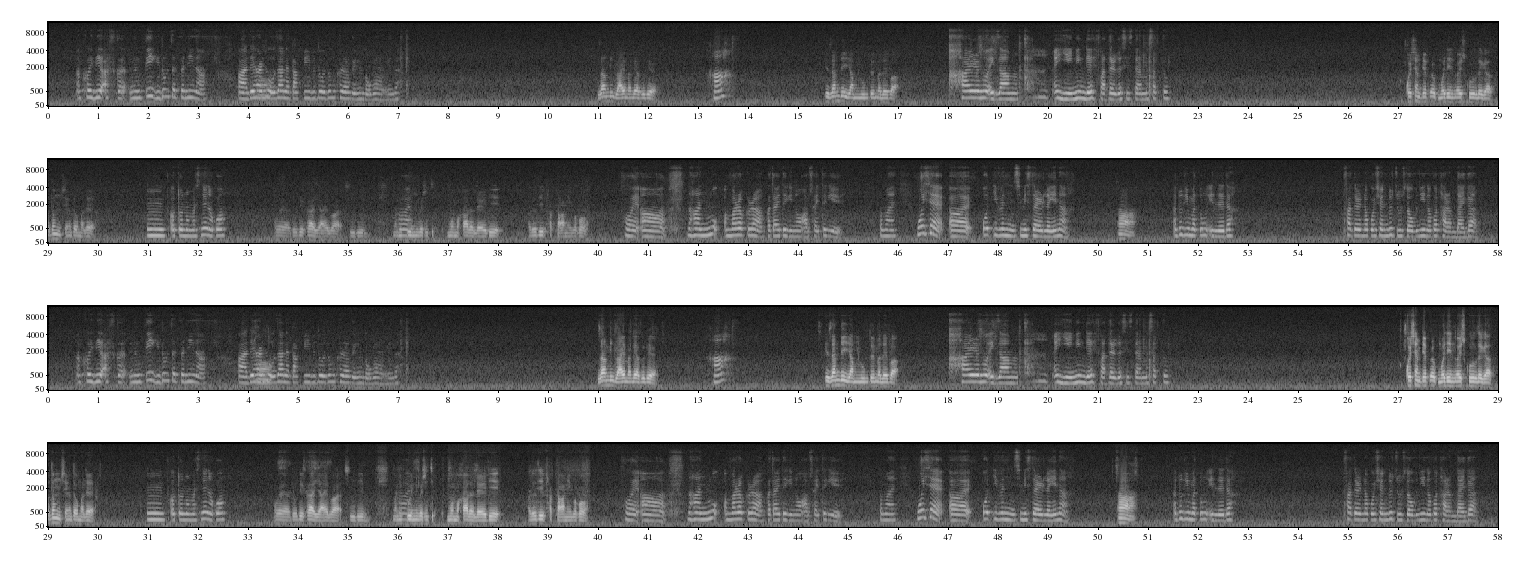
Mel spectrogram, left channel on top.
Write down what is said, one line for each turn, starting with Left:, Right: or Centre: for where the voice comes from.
Centre: ꯑꯩꯈꯣꯏꯗꯤ ꯑꯁꯀ ꯅꯨꯡꯇꯤꯒꯤ ꯑꯗꯨꯝ ꯆꯠꯄꯅꯤꯅ ꯄꯥꯗꯦ ꯍꯥꯏꯔꯁꯨ
Right: ꯑꯥ
Centre: ꯑꯣꯖꯥꯅ ꯇꯥꯛꯄꯤꯕꯗꯣ ꯑꯗꯨꯝ ꯈꯔ ꯀꯩꯅꯣ ꯇꯧꯕ ꯉꯝꯃꯤꯗ
Right: <unintelligible> ꯂꯥꯛꯏ ꯃꯥꯜꯂꯦ ꯑꯗꯨꯗꯤ
Centre: ꯍꯥꯥ
Right: ꯑꯦꯛꯖꯥꯝꯗꯤ ꯌꯥꯝ ꯂꯨ <unintelligible>
Centre: ꯍꯥꯏꯔꯅꯨ ꯑꯦꯛꯖꯥꯝ ꯑꯩ ꯌꯦꯡꯅꯤꯡꯗꯦ ꯐꯥꯗꯔꯒ ꯁꯤꯁꯇꯔ ꯃꯁꯛꯇꯨ
Right: ꯀꯣꯏꯁꯟ ꯄꯦꯄꯔꯒꯨꯝꯕꯩꯗꯤ ꯅꯣꯏ ꯁ꯭ꯀꯨꯜꯗꯒ ꯑꯗꯨꯝ ꯁꯦꯡꯅ ꯇꯧꯃꯜꯂꯦ
Centre: ꯎꯝ ꯑꯣꯇꯣꯅꯣꯃꯁꯅꯤ ꯅꯀꯣ
Right: ꯍꯣꯏ ꯑꯗꯨꯗꯤ ꯈꯔ ꯌꯥꯏꯑꯕ ꯁꯤꯗꯤ ꯃꯅꯤꯄꯨꯔ
Centre: ꯍꯣꯏ
Right: ꯌꯨꯅꯤꯚꯔꯁꯤꯇꯤ ꯃꯈꯥꯗ ꯂꯩꯔꯗꯤ ꯑꯗꯨꯗꯤ ꯐꯛꯊꯥꯅꯦꯕꯀꯣ
Centre: ꯍꯣꯏ ꯑꯥ ꯅꯍꯥꯟꯃꯨꯛ ꯑꯃꯔꯛꯀꯔꯥ ꯀꯗꯥꯏꯗꯒꯤꯅꯣ ꯑꯥꯎꯠꯁꯥꯏꯇꯒꯤ ꯀꯃꯥꯏ ꯃꯣꯏꯁꯦ ꯑꯣꯠ ꯏꯚꯟ ꯁꯤꯃꯤꯁꯇꯔ ꯂꯩꯌꯦꯅ
Right: ꯑꯥ
Centre: ꯑꯗꯨꯒꯤ ꯃꯇꯨꯡ ꯏꯜꯂꯦꯗ ꯐꯥꯗꯔꯅ ꯀꯣꯏꯁꯟꯗꯨ ꯆꯨꯁ ꯇꯧꯕꯅꯤꯅꯀꯣ ꯊꯥꯔꯝꯗꯥꯏꯗ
